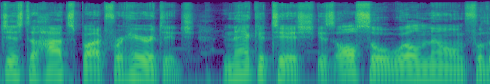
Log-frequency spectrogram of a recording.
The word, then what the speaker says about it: Natchitoches: In Louisiana's oldest city, Natchitoches, pronounced Natchitoches, you can celebrate, discover, and explore the destination of travelers since 1714.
